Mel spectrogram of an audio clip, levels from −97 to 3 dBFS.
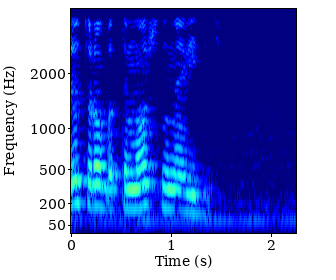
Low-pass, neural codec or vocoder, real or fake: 3.6 kHz; none; real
